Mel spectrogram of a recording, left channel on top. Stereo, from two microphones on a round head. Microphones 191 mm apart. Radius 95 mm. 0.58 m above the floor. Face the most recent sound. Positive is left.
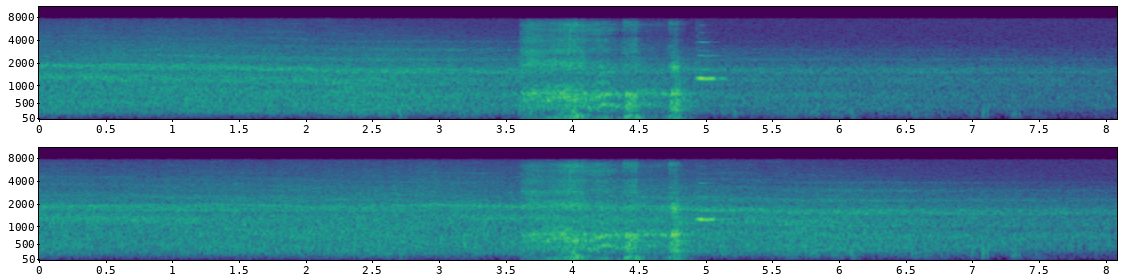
turn(degrees=0)  # may be behind; listen again after turning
